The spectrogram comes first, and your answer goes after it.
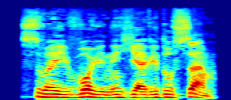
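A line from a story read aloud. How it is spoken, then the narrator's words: Growled. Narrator (Russian): прорычал Рейк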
